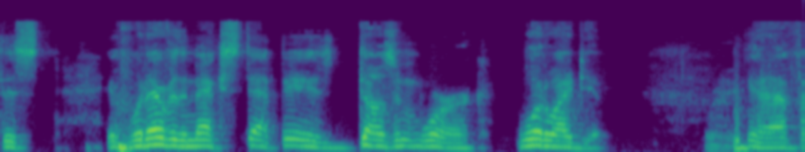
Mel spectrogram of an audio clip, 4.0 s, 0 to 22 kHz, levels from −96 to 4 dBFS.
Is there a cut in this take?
yes; 1 cut; at 2.5 s

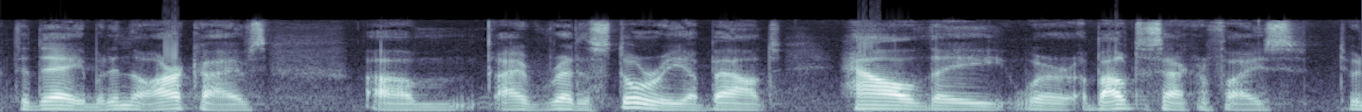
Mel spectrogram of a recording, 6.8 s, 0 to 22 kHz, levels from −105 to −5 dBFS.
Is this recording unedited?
yes; 0 cuts

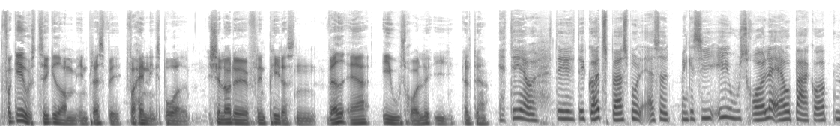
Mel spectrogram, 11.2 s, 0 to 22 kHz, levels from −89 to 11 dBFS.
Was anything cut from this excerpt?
yes; 3 cuts; at 1.6 s, 6.6 s, 9.0 s

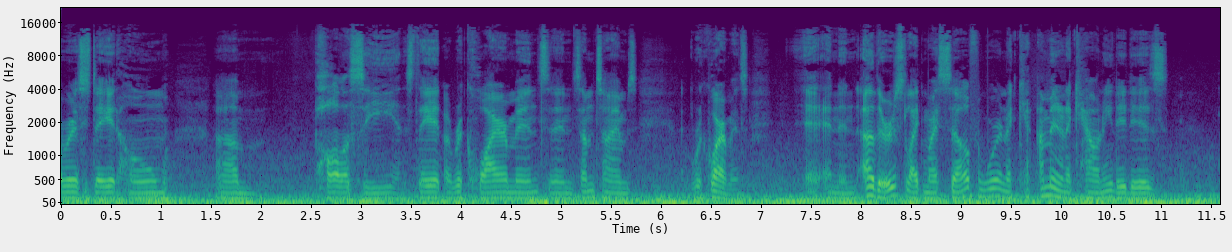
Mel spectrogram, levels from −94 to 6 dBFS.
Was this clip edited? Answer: yes; 3 cuts; at 3.8 s, 6.3 s, 10.5 s

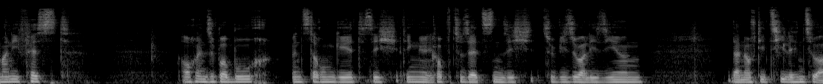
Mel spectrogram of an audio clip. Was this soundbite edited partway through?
yes; 3 cuts; at 2.8 s, 4.0 s, 4.3 s

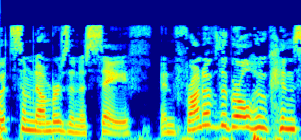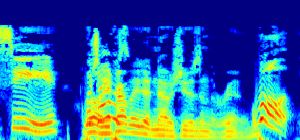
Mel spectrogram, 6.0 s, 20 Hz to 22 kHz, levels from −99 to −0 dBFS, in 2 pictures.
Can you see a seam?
no; 0 cuts

